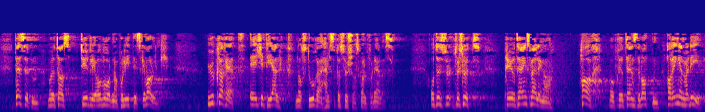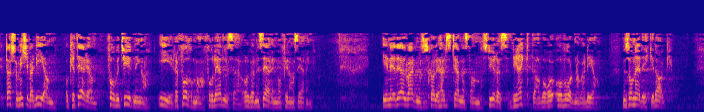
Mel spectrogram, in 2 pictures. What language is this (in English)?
Norwegian Nynorsk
